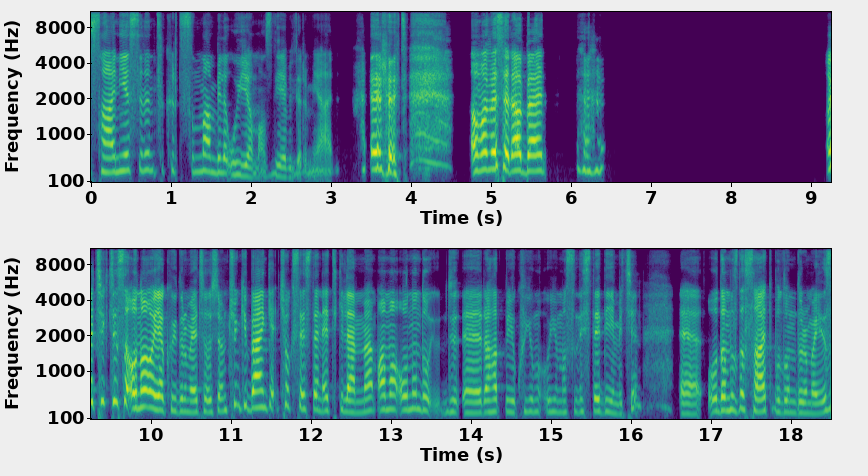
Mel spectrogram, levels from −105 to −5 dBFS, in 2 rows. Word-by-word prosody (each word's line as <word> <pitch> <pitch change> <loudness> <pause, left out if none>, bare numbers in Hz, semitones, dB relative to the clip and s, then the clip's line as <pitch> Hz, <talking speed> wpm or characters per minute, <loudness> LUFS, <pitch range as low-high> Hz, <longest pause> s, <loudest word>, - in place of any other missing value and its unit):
saniyesinin 300 +2 -3
tıkırtısından 285 -1 -8
bile 275 0 -7
uyuyamaz 225 -1 -11
diyebilirim, 195 +6 -14
yani. 320 - -13 0.5
Evet, 330 0 +5 0.8
ama 320 +2 +6
mesela 315 -3 +7
ben 295 +1 +6 0.6
He 290 - -13
he 325 - -15 2.8
Açıkçası 425 -1 0
ona 300 +2 +6
ayak 265 -5 +4
uydurmaya 230 -3 -4
çalışıyorum 230 +2 -8
çünkü 340 -3 -9
ben 305 0 +6
ge 285 - -7
çok 345 -2 -10
sesten 275 -1 -5
etkilenmem 230 -1 -2
ama 270 +1 -2
onun 270 +1 -7
da, - - -5
uuu, - - -11 0.2
de 220 -1 -11
eee, 205 0 -3
rahat 230 +1 -4
bir 225 - -11
uykuyu 225 +1 -15
uyumasını 220 0 -15
istediğim 230 -3 -6
için, 290 - -14 0.5
eee, 190 -1 -6
odamızda 255 +4 -3
saat 245 +2 +1
bulundurmayız. 210 0 -8
255 Hz, 125 wpm, -21 LUFS, 220-295 Hz, 2.8 s, mesela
